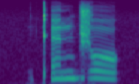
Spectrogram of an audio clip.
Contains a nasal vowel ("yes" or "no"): yes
